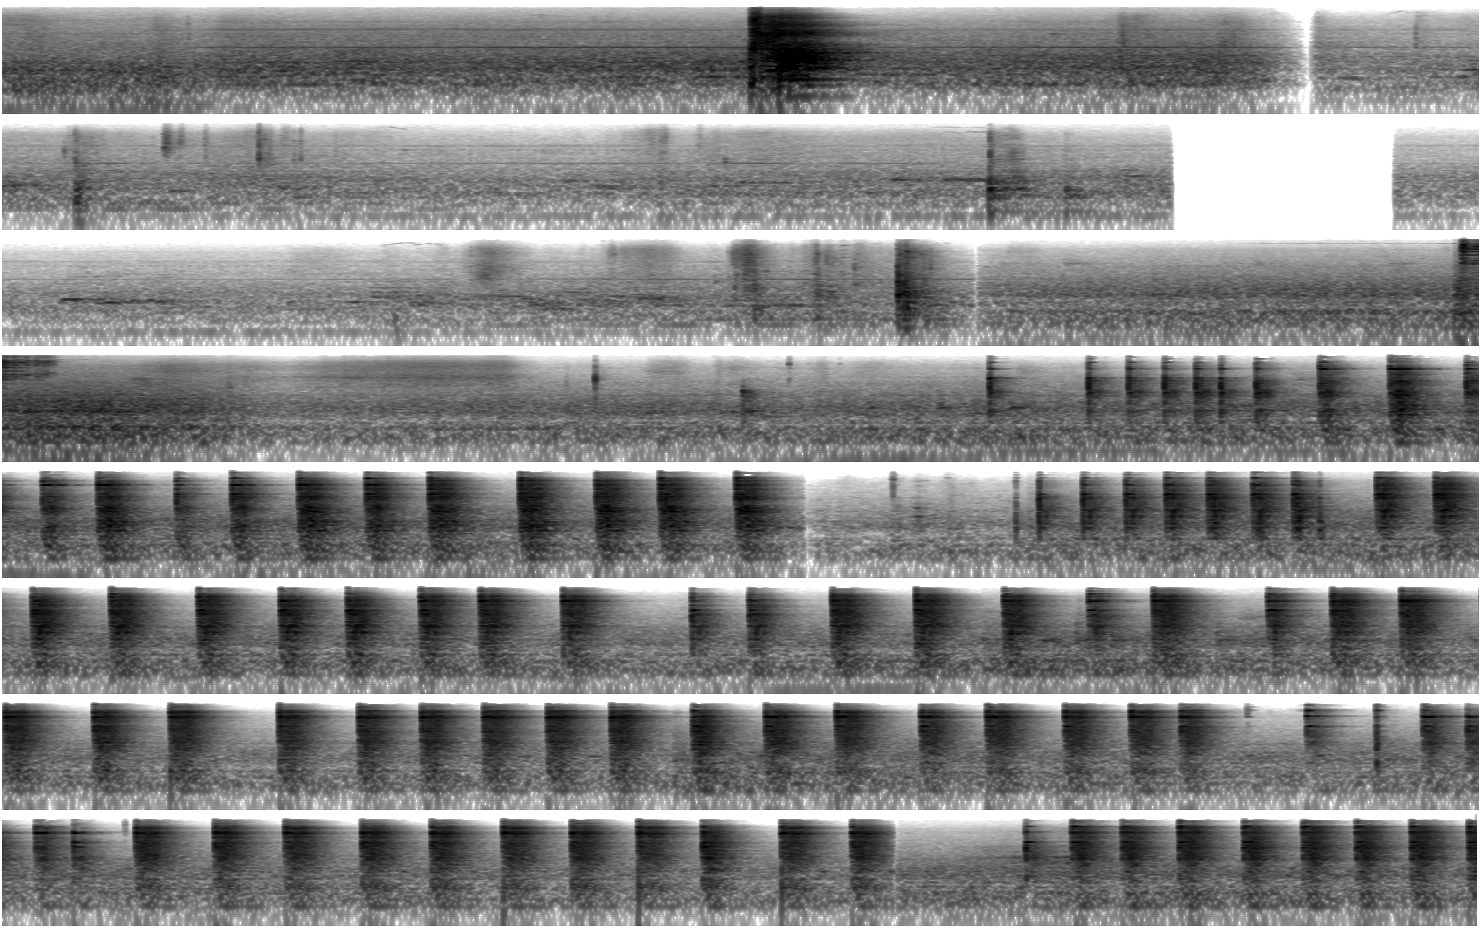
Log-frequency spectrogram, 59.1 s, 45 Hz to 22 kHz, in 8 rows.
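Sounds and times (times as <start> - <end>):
hammer beating wire on anvil: 27.1 - 33.6, 34.7 - 56.2, 56.8 - 59.0.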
